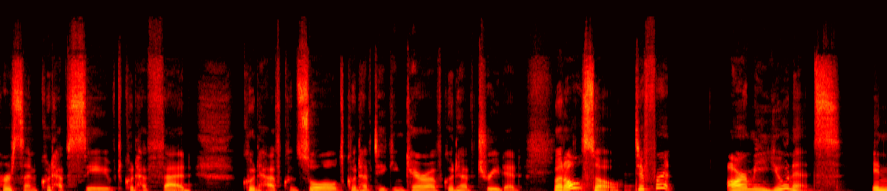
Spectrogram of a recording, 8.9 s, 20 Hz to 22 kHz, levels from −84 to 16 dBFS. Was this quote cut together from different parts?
yes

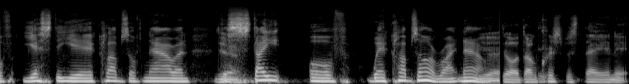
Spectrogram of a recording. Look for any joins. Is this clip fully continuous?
no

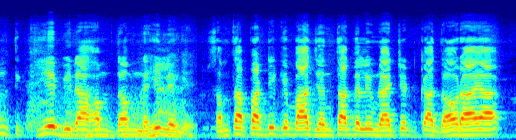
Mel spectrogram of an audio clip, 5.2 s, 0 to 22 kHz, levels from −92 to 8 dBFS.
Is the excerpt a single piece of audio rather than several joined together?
no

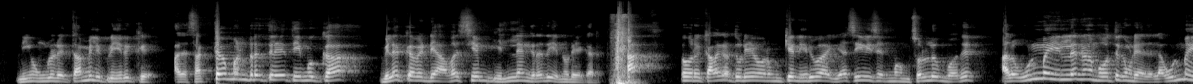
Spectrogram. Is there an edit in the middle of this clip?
yes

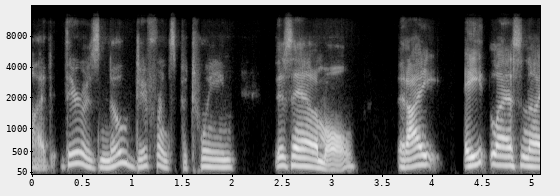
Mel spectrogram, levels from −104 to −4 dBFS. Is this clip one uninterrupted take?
yes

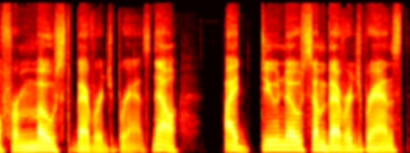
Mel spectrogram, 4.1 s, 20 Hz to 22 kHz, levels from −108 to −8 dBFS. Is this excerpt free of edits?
yes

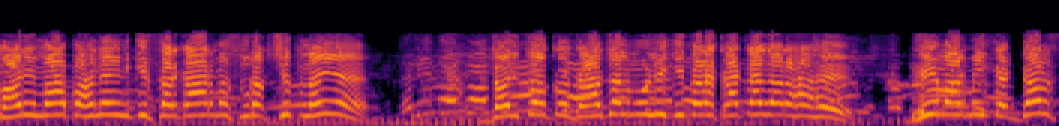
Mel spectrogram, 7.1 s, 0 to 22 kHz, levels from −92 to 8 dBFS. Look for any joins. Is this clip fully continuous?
yes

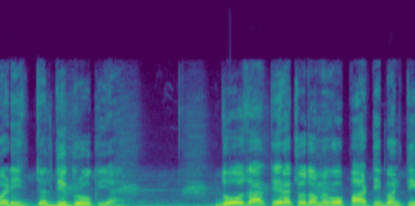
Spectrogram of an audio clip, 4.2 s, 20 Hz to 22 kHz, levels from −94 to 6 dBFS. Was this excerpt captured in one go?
yes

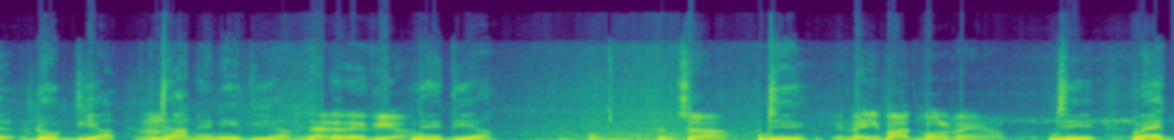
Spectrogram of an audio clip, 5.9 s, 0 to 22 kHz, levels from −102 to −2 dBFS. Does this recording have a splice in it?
no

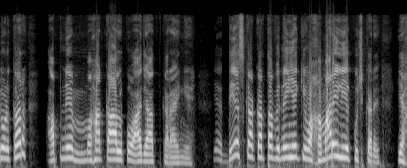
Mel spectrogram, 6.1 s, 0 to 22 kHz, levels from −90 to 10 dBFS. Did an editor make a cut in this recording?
yes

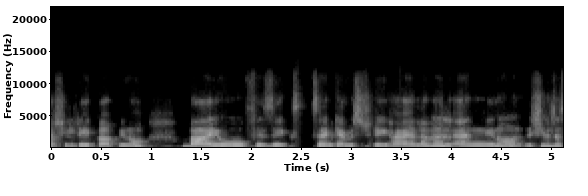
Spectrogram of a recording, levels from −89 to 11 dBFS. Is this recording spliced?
no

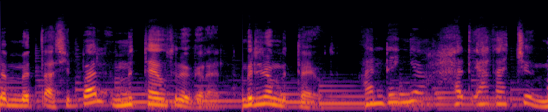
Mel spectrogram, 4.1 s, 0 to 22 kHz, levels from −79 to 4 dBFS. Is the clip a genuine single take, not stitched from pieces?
no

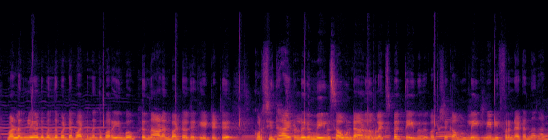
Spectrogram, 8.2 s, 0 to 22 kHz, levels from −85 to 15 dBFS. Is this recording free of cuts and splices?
no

